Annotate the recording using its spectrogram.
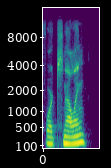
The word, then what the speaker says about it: Fort Snelling: Now, Fort Snelling, am I saying that right? Fort Snelling? – Yes.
